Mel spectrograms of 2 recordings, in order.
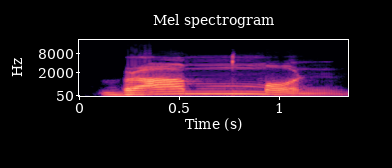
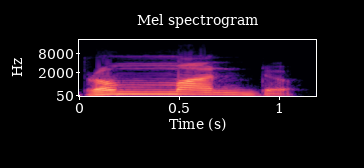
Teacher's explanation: দ্বিতীয় মটা একটু টেনে পড়তে হচ্ছে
